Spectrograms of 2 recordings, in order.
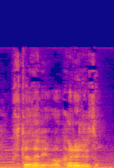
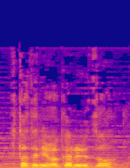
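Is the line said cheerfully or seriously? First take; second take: seriously; cheerfully. First: It is said in a serious, tense tone. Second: It is said in a cheerful, happy tone. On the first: The speaker calls it right. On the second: The speaker calls it wrong.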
